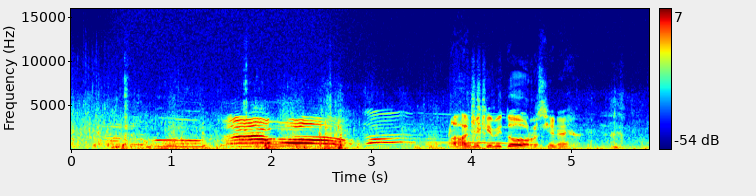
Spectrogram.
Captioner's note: cheers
